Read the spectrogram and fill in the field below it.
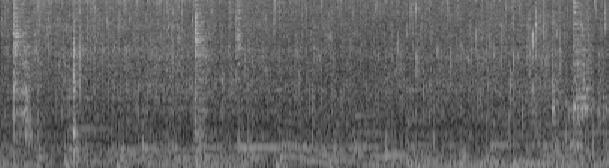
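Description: Onions sauté in a hot pan with a loud, continuous sizzle. Repeated scraping strokes from stirring punctuate the frying up close.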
